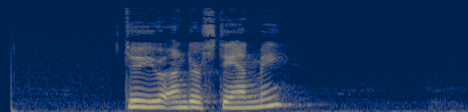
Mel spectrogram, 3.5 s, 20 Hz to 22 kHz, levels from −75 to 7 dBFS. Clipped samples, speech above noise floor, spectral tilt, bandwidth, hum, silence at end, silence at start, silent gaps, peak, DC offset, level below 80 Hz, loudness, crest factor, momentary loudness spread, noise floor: under 0.1%; 34 dB; -5.5 dB/octave; 16.5 kHz; none; 1.35 s; 0.1 s; none; -6 dBFS; under 0.1%; -54 dBFS; -21 LUFS; 18 dB; 8 LU; -54 dBFS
